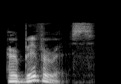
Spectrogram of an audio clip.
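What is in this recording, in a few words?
"herbivorous", British English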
